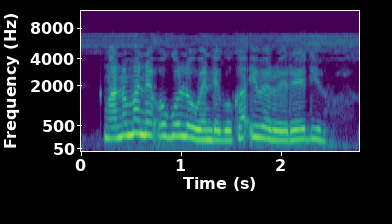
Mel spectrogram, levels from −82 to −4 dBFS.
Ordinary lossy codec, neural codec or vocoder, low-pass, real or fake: AAC, 32 kbps; codec, 16 kHz, 16 kbps, FunCodec, trained on LibriTTS, 50 frames a second; 7.2 kHz; fake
